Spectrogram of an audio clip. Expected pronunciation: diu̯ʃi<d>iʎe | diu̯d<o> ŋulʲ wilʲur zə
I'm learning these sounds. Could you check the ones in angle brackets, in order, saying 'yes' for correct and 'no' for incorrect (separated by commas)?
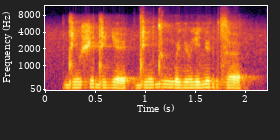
yes, no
